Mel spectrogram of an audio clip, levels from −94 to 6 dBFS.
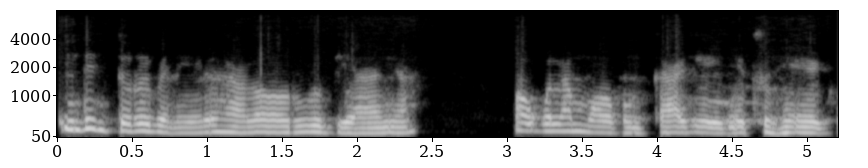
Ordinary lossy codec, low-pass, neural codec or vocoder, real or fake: MP3, 64 kbps; 7.2 kHz; vocoder, 44.1 kHz, 128 mel bands, Pupu-Vocoder; fake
